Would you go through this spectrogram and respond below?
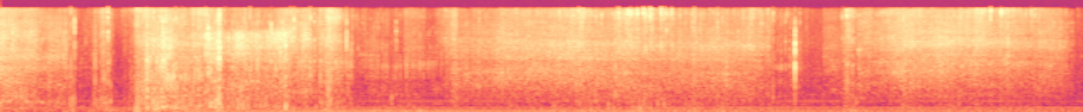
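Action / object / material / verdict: scrape / thin plastic mailing bag / plastic / none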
